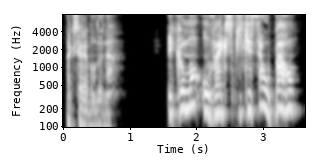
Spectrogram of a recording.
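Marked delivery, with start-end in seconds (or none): 1.6-3.6 put-on high, lively kids' banter; mock-announce to the parents, then muse on a name; chatty child voices. The children joking about telling their parents, high playful voices.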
